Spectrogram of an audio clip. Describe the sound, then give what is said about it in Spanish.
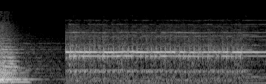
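A telephone ringing at midnight: after a fading tone and a brief silence, a bright, steady bell-like ring starts sharply and sustains at an even, fairly loud level to the end. “Telefonito, no suenes más. Telefonito, no suenes más.”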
